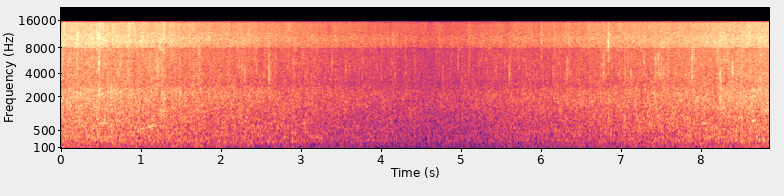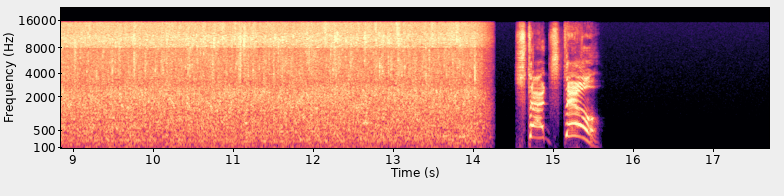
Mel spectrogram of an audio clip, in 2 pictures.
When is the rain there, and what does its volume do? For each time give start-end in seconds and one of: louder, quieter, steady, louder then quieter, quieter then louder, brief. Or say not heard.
0.0-14.2 quieter then louder.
